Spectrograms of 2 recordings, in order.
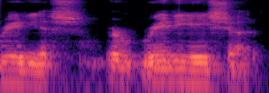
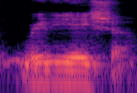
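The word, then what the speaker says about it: radiata: There's 3 common types of eucalyptus that's used, and that's eucalyptus dives, globus, and radiatia is how you pronounce it, radiatia.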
